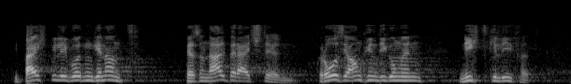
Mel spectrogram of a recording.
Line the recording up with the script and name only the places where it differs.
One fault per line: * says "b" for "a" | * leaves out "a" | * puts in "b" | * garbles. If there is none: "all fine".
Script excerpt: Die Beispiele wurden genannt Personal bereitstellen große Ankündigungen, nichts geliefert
all fine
